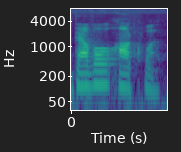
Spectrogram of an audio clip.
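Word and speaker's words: Bevilacqua: last name for everybody my last name is pronounced Beville Aqua Bev Aqua yeah it's pretty simple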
